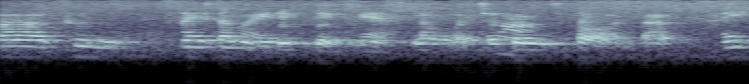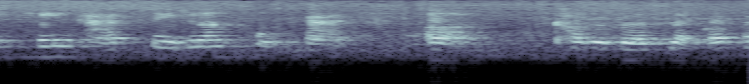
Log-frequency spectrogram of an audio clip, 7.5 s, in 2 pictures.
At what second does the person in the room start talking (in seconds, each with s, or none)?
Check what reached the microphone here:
2.5 s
